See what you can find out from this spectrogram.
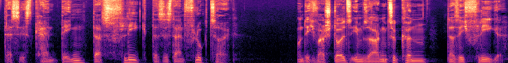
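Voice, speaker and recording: A man playing a serious stranded pilot who narrates his story in a measured, deliberate way in an audio drama. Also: deep voice, no echo. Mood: serious, reflective. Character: stranded adult male pilot, serious narrator recalling events.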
